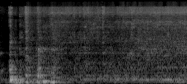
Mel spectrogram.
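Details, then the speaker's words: Water line to a toilet, braided supply line just replaced after a leak: a few spitting bursts as the tap opens, then a smooth steady flow; trapped air purging from the line. "Yeah. Got a little bit of air in there."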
